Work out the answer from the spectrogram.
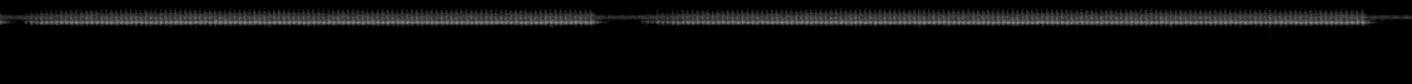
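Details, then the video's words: Continuous shrill insect trilling from grasshoppers, beating in rapid pulses roughly four per second, briefly dropping out near six seconds and again just before the end; no music or other noise. "3 Hours of Grass Hopper Sounds"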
